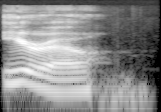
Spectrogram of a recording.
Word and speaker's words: Eero: or $249 for 3 of them, or the Eero.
